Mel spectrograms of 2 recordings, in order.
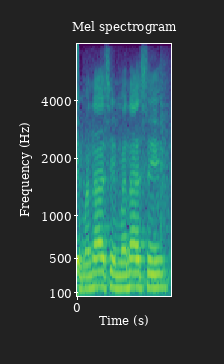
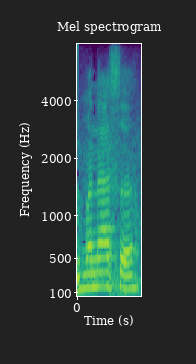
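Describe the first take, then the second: First: Said in the usual way. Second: Manasseh said as "ma-NA-sa", ending in an open a; audio Bible's pronunciation. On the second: Retold or imitated. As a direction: copy the audio Bible's "Manasseh", final vowel a, not i. (bigkas ng "Manasseh" na nagtatapos sa "a" gaya ng audio Bible) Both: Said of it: "sabi ng aking audio Bible".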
